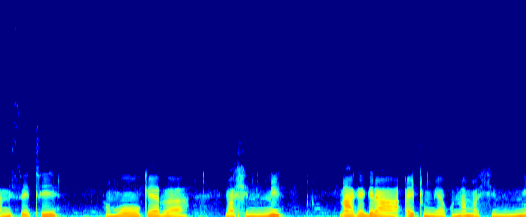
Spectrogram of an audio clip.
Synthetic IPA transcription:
a˨ni˦se˨tʰi˦ | a˨mo˦ke˦ra˨ | ma˨ʃi˨ni˨ni˦ | na˨ke˦ɡe˦ɾa˨a˦itumia˨kuna˦ma˨ʃinini˦

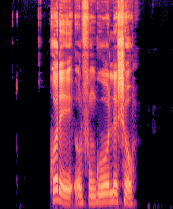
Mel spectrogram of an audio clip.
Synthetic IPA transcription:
kɔ˦ɾɛ˨ɔ̰˨ɾfu˨ŋɡu˨wɔ˦lɛ˦ʃɔ˦˨

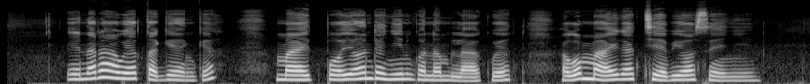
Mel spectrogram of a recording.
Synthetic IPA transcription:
e˨na˦ɾa˦wɛ˦t̪a˨ɡɛŋɡɛ | ma˨ɪ˨t̪̚pɔ˨jɔ˦ndɛ˦ɲi˦nɡɔ˨na˨mla˨kwɛ˦t̪̚a˨ɣo˦ma˨ɪ˦ɣa˦tjɛ˨βjɔ˦sɛ˨ɲi˦n

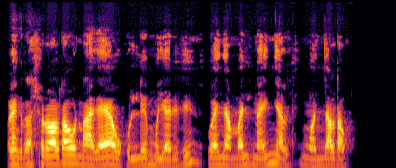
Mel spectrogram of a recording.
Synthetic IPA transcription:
ɔ˦ɾɛ˨ŋɡɪ˨ɾa˦ʃɔ˦ɾa˦lta˦ʊ˦na˨kɛ˨ja˦u˨ku˨le˦mo˨ja˨ɾi˨ti˦nwɛ˦ɲa˨ma˦lna˨ɪ˦ɲa˨lŋɔ˨ɲa˦lta˨ʊ˨

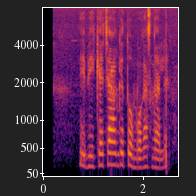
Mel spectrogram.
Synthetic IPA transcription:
i˨bi˨kʼɛ˦t͡ʃʼa˦ŋɡɛ˦to˦˨m˨ɡɔ˨k̬a˦si˨ŋa˨lɛ˦

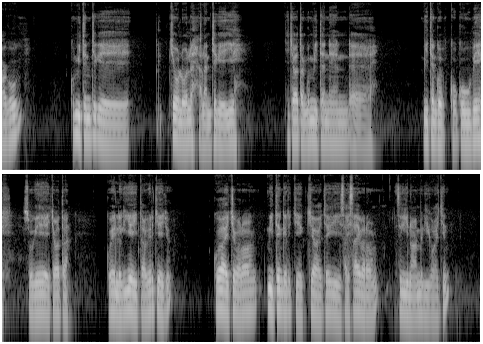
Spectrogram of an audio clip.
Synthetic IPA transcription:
a˨ko˦ | ko˦mi˨te˦nt͡ʃe˦ke˨ | t͡ʃe˦o˨lo˨lea̰˨la˨nt͡ʃe˦ke˨je˦ | t͡ʃe˦t͡ʃɔ˦ta˨ŋɡo˦mi˨te˦nɛ˦n | mi˨te˦ŋɡoko˨ko˨u˨be˦k | so˨ke˦e˨t͡ʃɔ˦ta˨n | ko˦e˨le˨ki˦je˦i˨tɔ˨kɪ˦ɾt͡ʃe˨t͡ʃu˦ | ko˦jɔ˨t͡ʃe˦kɔ˨ɾɔ˦ŋ | mi˨te˦ŋɡe˨ɾt͡ʃe˨k̚t͡ʃɔt͡ʃe˦ki˨sa˨jsa˦jkɔ˨ɾɔ˦ŋ | sɪ˦ki˨nɔ˨mɪ˦ki˨kɔt͡ʃɪ˦n

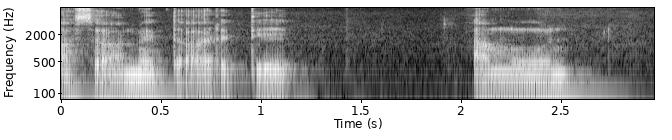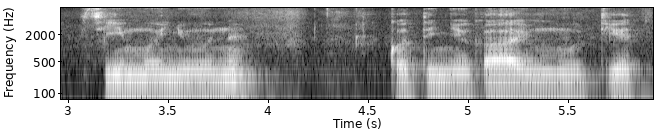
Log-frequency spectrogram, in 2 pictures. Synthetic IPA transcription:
ɔ˨sɔ̰mɛta̰ɾḭ˨tet̚ | a˨mun | simo˦ɲu˨ne˦ | ko˨ti˨ɲe˨ka˦jmu˨tje˦t̚

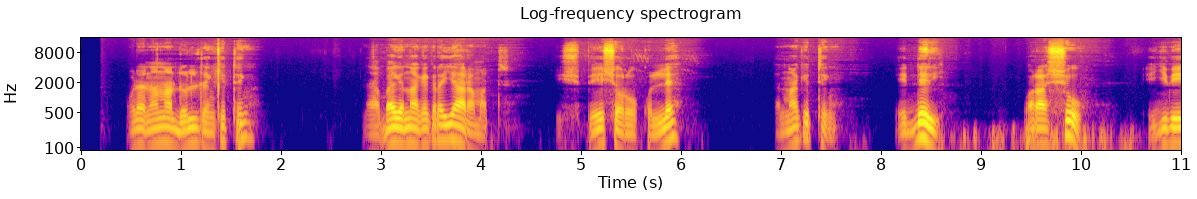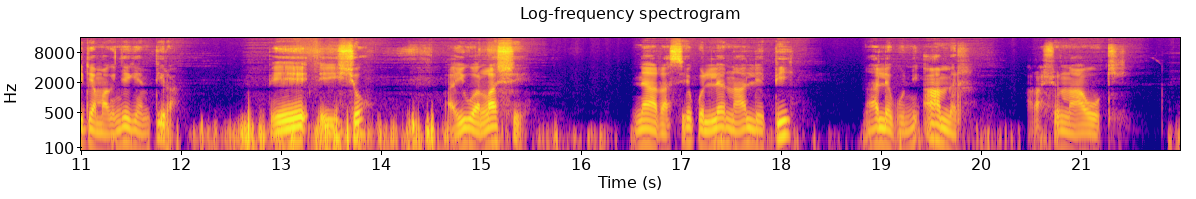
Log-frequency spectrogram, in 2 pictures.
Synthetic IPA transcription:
o˦lɛ˦˨na˦na˨do˨ltɛ˨ŋkɪ˦tɛ˦ŋ | na˨ba˦i˦kɪ˨na˦˨kɛ˦kɪ˦ɾa˦ja˦˨ɾa˨ma˨t | pe˨˦ʃɔ˨ɾo˨kʊ˨lːɛ˦ | kɛ˨na˦kɪ˦tɛ˨ŋ | e˨de˦ɾi˨ | wa̰˦ɾʔa˨ʃo˦˨ | e˨d͡ʒi˦pe˦ti˦a˨ma˨kɪ˨ɲd͡ʒe˦ke˨mpi˦ɾa̰˨ | peː˨˦e˨ʃo˦ | a̰˨ji˦wa˨la˦ʃḛ˦ | nɛ˦a˨ta˨se˦kʊ˨lɛ˦na˨˦le˨pi˦ | na˨˦le˨pu˨nḭ˦ʔa˦mɛ˨ra̰˨ɾa̰˨ʃo̰˦na˨˦wo˨kʰi̥˨

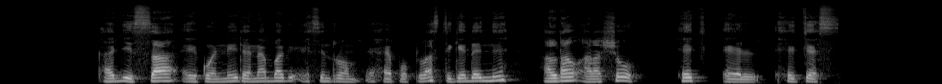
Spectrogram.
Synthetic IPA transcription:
ka˨d͡ʒi˨sa˦e˨ko˨ne˦tɛ˨na˦ba˦ɡɛ˨si˦ndɾo˨mɛ˨hɛ˨pɔ˨pla˦sti˨k̬ɛ˦ɗɛ˦ɲɛ˦ | a˨˦lda˦wa˨ɾa˨ʃo˦ | e˦t͡ʃɛ˨lɛ˦t͡ʃɛ˦s

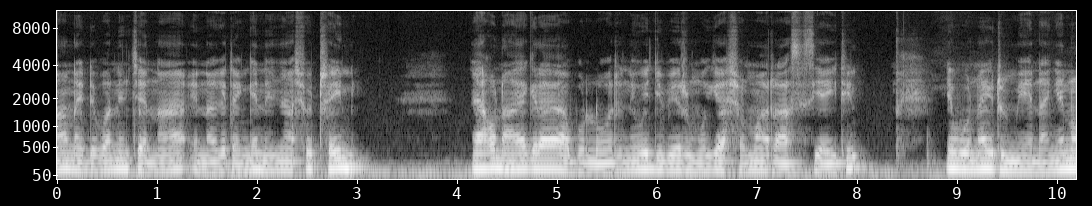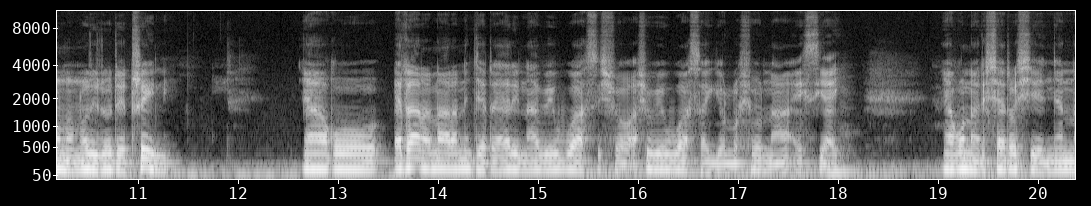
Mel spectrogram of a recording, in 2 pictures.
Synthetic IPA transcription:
a˦na˨i˨de˨βa˦ni˦nt͡ʃɛ˨na˨˦e˨na˨kɪ˨tɛ˨ŋɡɛ˦ne˨˦ɲa˦ʃo˦tɾe˦ni˨ | ɲa˦xʊ˦na˨˦ja˦ɡ̬ɪ˦ɾa˦a˨bʊ˨lɔɾi˨ne˦we˦d͡ʒi˦βe˨˦ɾu˨mo˨ki˦a˨ʃɔ˨ma˦ɾa˨si̥˨si˨a˨iti˦n | nɪ˦βo˨na˦i˨tu˨mi˨e˨na˨ɲɛ˦no˦na˨nɔ˦ɾi˨ɾo˦tɛ˨tɾe˦ni˨ | ɲaɣʊ˦ɛ˨ɾa˦na˨na˦˨ɾa˦nɪ˦t͡ʃɛ˨ɾa˨a˦ɾi˨na˨βe˦βwa˨sɪ˨ʃɔ˨a̰˨ʃo˦βe˦βwa˨sa˨kiɔ˨lɔ˨ʃɔ˦na˨e˨sia˨i˨ | ɲa˦ɣʊ˦na˨ɾi˨ʃa˦tɔ˦ʃe˨ɲa˦n

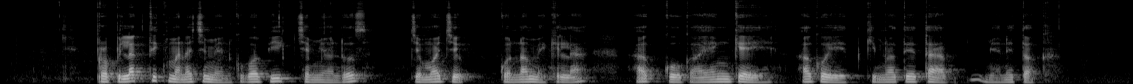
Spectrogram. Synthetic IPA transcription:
pɾɔ˨pi˨la˦kti˦kma˨na˦d͡ʒmɛ˨ntku˨bɔ˦pi˦k̚t͡ʃe˨mjɔ˨ndo˦s | t͡ʃe˨mɔ˦t͡ʃe˨ | ko̰˨nɔ˦mɛ˨kɪ˦la˦ | a̰˦kːo˨ka˨ɛ˦ŋkɛ˦ | a˦ko˨e˨t̪̚ki˨mnɔ˦te˦ta˨p̚mjɔ˨nɪ˦tɔ˨k

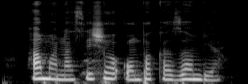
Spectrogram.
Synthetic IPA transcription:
ha˦ma˨na˨si˦ʃɔ˦ʔɔmba˦ka˨zambi˨a˨

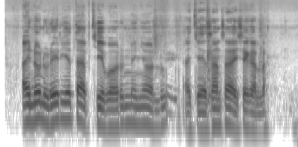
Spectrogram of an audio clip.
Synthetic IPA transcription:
a˨ino˦nu˨ɾe˦ɾjɛ˦ta˨p̚t͡ʃe˨βɔ˨ɾu˦nːe˦ɲɔ˦lu˦a̰˨t͡ʃɛ˨sa˦nsa˦iʃe˦ka˨la˦

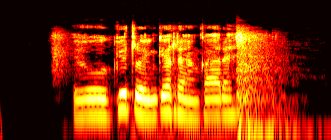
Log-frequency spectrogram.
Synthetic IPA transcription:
e˨wo˨ki˦to˨i˨ŋɡe˦rɛ˨ŋka˦ɾɛ˦

